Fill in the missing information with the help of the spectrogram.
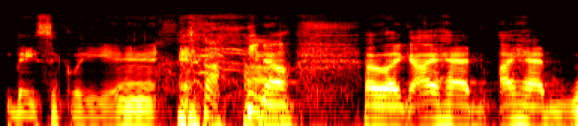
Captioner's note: all laugh in unison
